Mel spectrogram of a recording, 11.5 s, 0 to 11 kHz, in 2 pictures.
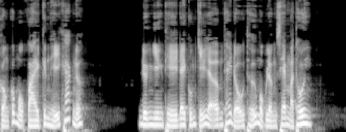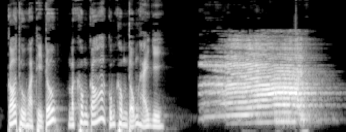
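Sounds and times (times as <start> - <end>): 
speech: 0.0 - 1.5, 2.3 - 5.3, 5.9 - 8.6
ox bellowing: 9.1 - 11.5.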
